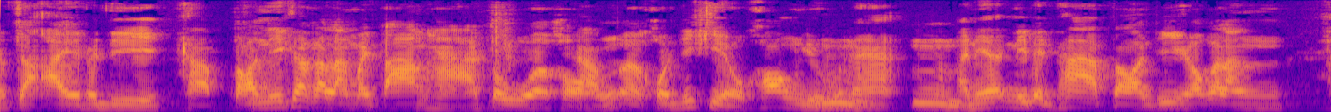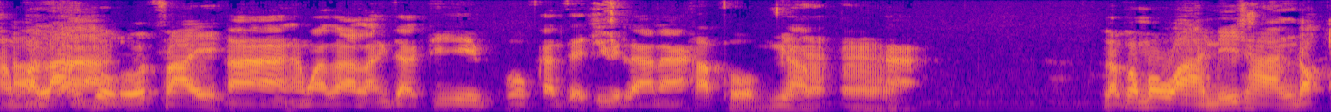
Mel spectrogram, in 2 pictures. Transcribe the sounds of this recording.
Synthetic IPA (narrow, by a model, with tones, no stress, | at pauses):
t͡ɕa˨˩ʔa˧jpʰa˧diː˧˦t̪ɔː˧nːiː˦˥kɔː˥˩ka˧mla˧ŋpa˧jt̪aː˧mɦaː˩˦t̪u˧ɐkʰɔː˩˨˦ŋʔəː˨˩kʰo˧nt̪ʰiː˥˩ki˨˩əwkʰɔ˥˩ŋjuː˨˩na˦˥a˦˥˧a˧nːi˦˥ɐʔniː˦˥pe˧npʰaː˥˩p̚t̪ɔː˧nt̪ʰiː˥˩a˦˥wka˧mla˧ŋʰ | a˧˨a˧la˦a˥ŋʰ˥u˥˩ək̚ɾo˦˥t̪̚fa˧jaː˧˩t̪ʰa˧ma˧t̪aː˧˩la˩˦ŋt͡ɕaː˨˩k̚t̪ʰiː˥˩pʰu˥˩ka˧nsi˩˦t͡ɕʰiː˧w̪̚lɛː˦˥na˦˥kʰa˦˥pʰːo˩˦mniː˥˧˦ha˦˧˩ʔaː˨˩˧ | lɛː˦˥kɔː˥˩mɯ˥˩waː˧nːiː˦˥t̪ʰaː˧ŋdɔ˦˥k̚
